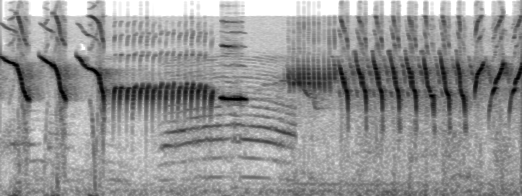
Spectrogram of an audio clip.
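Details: Canary singing a nozes song for training birds: several sharp falling notes, a fast even roll of repeated notes, a low whistled note, then a run of quick downslurred chips about four per second.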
